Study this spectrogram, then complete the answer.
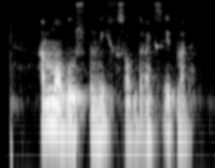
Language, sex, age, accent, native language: Uzbek, male, 18-24, Toshkent shahri, Uzbek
